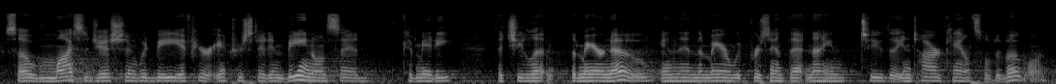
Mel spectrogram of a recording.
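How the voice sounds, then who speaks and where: A woman speaks about procedure at a council meeting in a low, level voice. The chamber is reverberant, with faint noise underneath. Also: level tone, normal speed.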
